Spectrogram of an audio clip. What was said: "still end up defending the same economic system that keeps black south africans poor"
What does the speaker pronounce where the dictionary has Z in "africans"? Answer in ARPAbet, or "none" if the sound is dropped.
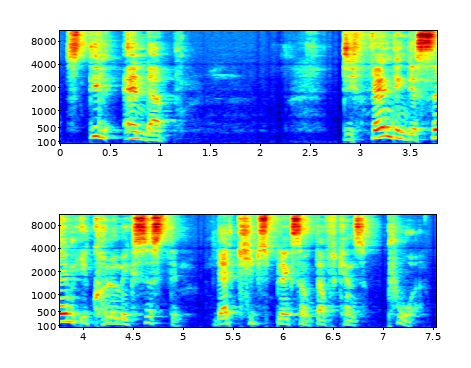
S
